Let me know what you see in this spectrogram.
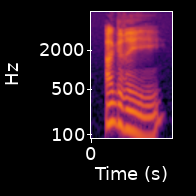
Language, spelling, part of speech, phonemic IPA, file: French, agréer, verb, /a.ɡʁe.e/, Fr-agréer.ogg
- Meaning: 1. to accept 2. to prepare; rig; trim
